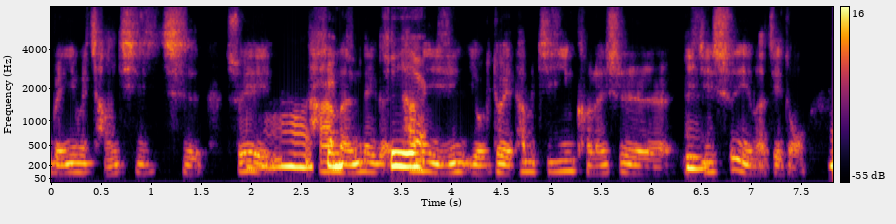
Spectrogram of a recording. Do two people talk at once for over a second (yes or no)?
yes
